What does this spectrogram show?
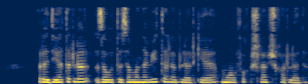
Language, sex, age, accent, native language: Uzbek, female, 18-24, Andijon, Uzbek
